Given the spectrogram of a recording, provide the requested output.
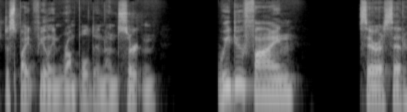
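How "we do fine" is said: put-on slow, higher-pitched Wyoming accent. A narrator's reading. Sarah answers the new teacher's greeting, slow Wyoming accent. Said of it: "her accent pure Wyoming".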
